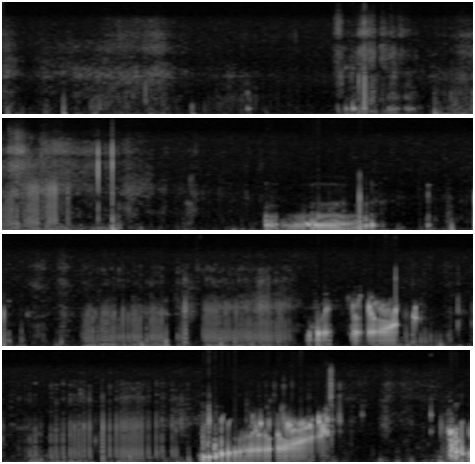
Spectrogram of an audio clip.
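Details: Deep, drawn-out gurgling and rumbling from the belly, some with rising tones; typical empty-stomach rumbling (borborygmi).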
